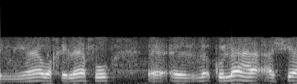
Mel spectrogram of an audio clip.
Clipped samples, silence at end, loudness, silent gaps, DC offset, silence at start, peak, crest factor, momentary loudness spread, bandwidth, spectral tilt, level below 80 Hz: under 0.1%; 0 s; -13 LUFS; none; under 0.1%; 0 s; 0 dBFS; 12 dB; 9 LU; 3.7 kHz; -9.5 dB/octave; -56 dBFS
